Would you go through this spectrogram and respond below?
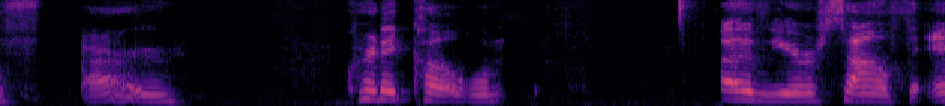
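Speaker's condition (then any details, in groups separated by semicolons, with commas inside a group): Friedreich's ataxia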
